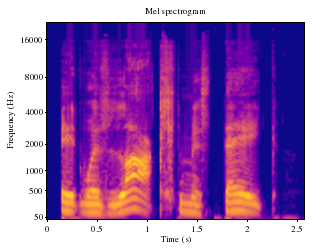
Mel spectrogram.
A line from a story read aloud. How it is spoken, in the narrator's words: said Shock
